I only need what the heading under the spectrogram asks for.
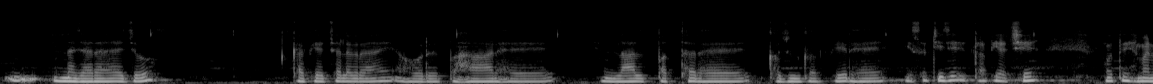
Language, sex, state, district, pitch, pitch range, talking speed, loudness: Maithili, male, Bihar, Supaul, 145 Hz, 135-175 Hz, 130 wpm, -31 LUFS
